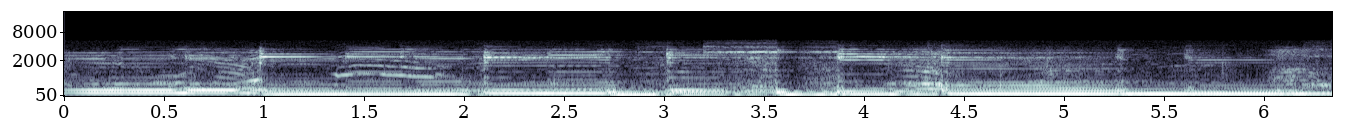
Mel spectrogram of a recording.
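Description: Live band playing a blues on electric guitars over a bass line, the bass notes changing every second or two.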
